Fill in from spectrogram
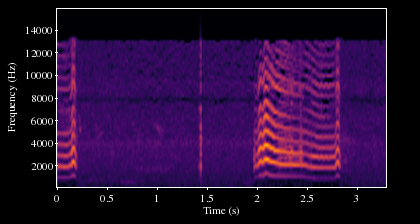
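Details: Black-tailed godwit defending its nest and territory, calling to chicks hidden in grass: a clipped short note, a faint click, then one long nasal call that slides gradually downward.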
